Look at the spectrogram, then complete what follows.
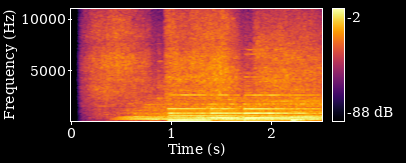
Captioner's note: train whistle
